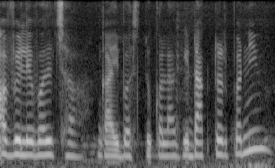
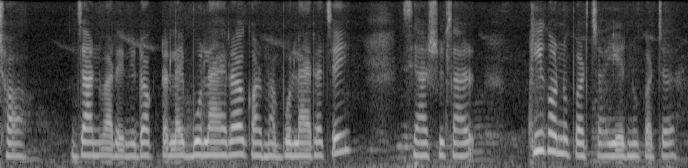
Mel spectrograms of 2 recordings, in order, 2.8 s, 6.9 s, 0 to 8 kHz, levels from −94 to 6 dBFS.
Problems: background sounds at intervals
